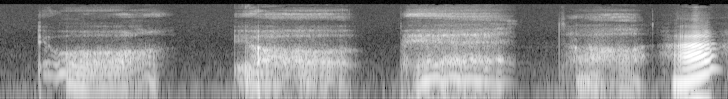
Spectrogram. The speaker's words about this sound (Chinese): 我刚本来以为只有呼吸 对他就呼吸声很大这样子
